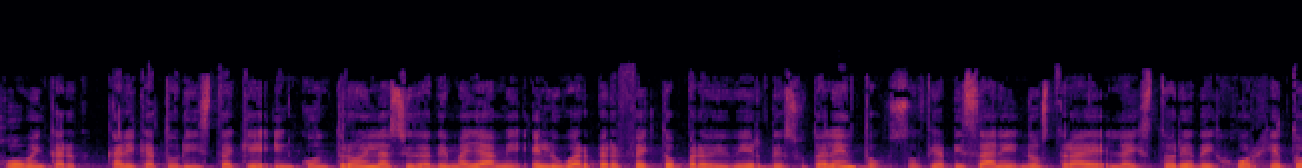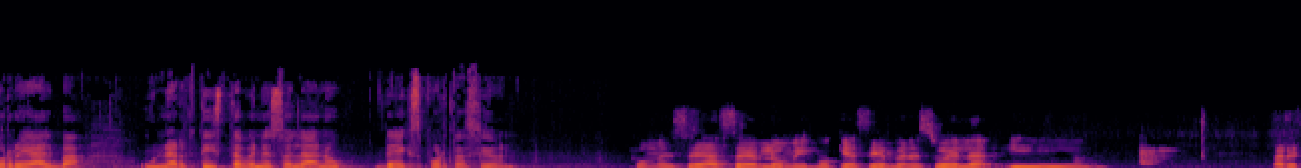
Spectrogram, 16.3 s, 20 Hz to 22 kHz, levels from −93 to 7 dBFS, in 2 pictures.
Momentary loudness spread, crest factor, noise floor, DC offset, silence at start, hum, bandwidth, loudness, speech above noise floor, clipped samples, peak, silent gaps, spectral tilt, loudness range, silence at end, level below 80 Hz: 8 LU; 16 dB; -67 dBFS; under 0.1%; 0 s; none; 13 kHz; -36 LUFS; 31 dB; under 0.1%; -20 dBFS; none; -4.5 dB/octave; 2 LU; 0 s; -72 dBFS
